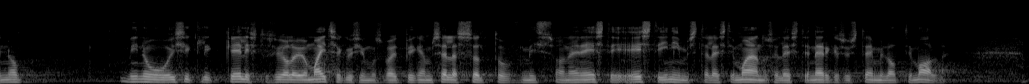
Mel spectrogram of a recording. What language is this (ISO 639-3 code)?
est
